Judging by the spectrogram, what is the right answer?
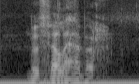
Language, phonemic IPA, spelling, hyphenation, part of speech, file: Dutch, /bəˈvɛlˌɦɛ.bər/, bevelhebber, be‧vel‧heb‧ber, noun, Nl-bevelhebber.ogg
- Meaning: commander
